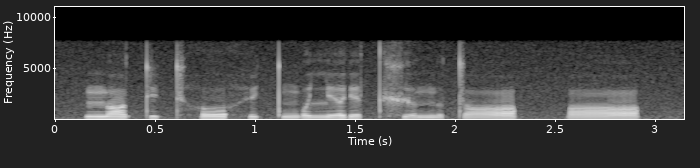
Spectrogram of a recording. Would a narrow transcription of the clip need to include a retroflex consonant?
no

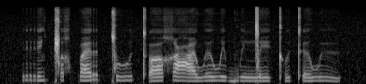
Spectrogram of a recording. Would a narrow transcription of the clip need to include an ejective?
yes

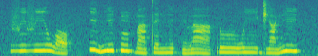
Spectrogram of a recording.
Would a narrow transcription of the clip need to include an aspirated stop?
no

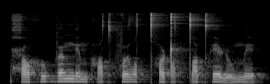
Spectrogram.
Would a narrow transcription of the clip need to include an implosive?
no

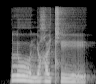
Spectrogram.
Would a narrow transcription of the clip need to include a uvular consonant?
yes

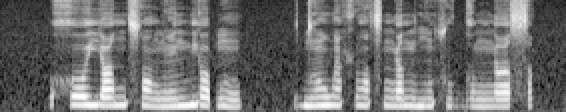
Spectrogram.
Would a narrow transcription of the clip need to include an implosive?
yes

